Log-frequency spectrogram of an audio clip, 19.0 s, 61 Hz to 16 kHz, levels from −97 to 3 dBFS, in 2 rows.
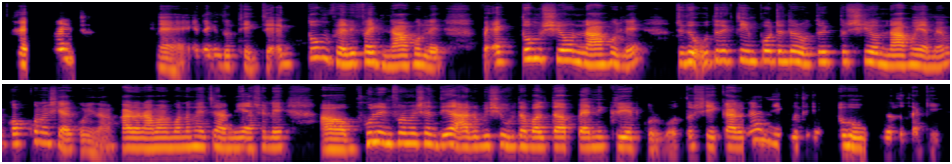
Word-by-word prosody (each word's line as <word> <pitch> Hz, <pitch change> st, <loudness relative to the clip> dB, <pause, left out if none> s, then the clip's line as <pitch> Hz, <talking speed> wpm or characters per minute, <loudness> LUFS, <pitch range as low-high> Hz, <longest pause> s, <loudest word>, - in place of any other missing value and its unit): হ্যাঁ, 190 Hz, -2 st, +7 dB, 0.3 s
রাইট 275 Hz, 0 st, +3 dB, 0.8 s
হ্যাঁ, -, -, -2 dB, 0.2 s
এটা 180 Hz, -, -3 dB
কিন্তু 175 Hz, -1 st, -6 dB
ঠিক 155 Hz, -3 st, -6 dB
যে -, -, -5 dB
একদম 205 Hz, +11 st, -5 dB, 0.2 s
verified 205 Hz, +2 st, +3 dB
না 175 Hz, -, +6 dB
হলে 175 Hz, -6 st, 0 dB, 0.5 s
বা, 295 Hz, -, -1 dB
একদম 230 Hz, +5 st, +1 dB, 0.2 s
সিউর 260 Hz, -1 st, +4 dB, 0.2 s
না 185 Hz, -, +9 dB
হলে, 185 Hz, -5 st, -1 dB, 0.5 s
যদি 215 Hz, +2 st, +2 dB
অতিরিক্ত 250 Hz, +2 st, -2 dB
ইম্পোর্টেন্ট 240 Hz, 0 st, +1 dB
আর, 230 Hz, -, +5 dB
অতিরিক্ত 225 Hz, +2 st, -2 dB, 0.2 s
সিউর 230 Hz, -3 st, +1 dB
না 180 Hz, -, +9 dB
হই 190 Hz, -1 st, 0 dB
আমি, 160 Hz, 0 st, -6 dB
আমি 205 Hz, -, -9 dB
কক্ষনো 235 Hz, +3 st, -3 dB
শেয়ার 155 Hz, -7 st, +1 dB
করি 140 Hz, -2 st, -8 dB
না। -, -, -9 dB, 0.2 s
কারণ 175 Hz, 0 st, +4 dB
আমার 175 Hz, +1 st, 0 dB
মনে 180 Hz, +1 st, -2 dB
হয় 185 Hz, -1 st, -1 dB
যে 195 Hz, -, -3 dB
আমি 175 Hz, +1 st, -5 dB
আসলে 175 Hz, +1 st, -4 dB, 0.4 s
অ্যা 160 Hz, -, +3 dB, 0.3 s
ভুল 250 Hz, +1 st, 0 dB
ইনফরমেশন 235 Hz, -1 st, 0 dB
দিয়ে 220 Hz, +1 st, +5 dB
আরো 185 Hz, 0 st, +2 dB
বেশি 205 Hz, +2 st, -3 dB
উল্টাপাল্টা 185 Hz, -1 st, +1 dB, 0.2 s
panic 180 Hz, +1 st, +1 dB
create 180 Hz, -1 st, +1 dB
করবো। -, -, -10 dB, 0.2 s
তো -, -, -10 dB
সেই 180 Hz, -2 st, -3 dB
কারণে 180 Hz, +6 st, +2 dB
আমি 280 Hz, -3 st, -6 dB
এগুলো 365 Hz, +10 st, -8 dB
থেকে 425 Hz, +4 st, -14 dB
একটু 205 Hz, -, -10 dB, 0.4 s
বিরত -, -, -6 dB
থাকি। -, -, -13 dB
205 Hz, 175 wpm, -22 LUFS, 180-240 Hz, 0.8 s, না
